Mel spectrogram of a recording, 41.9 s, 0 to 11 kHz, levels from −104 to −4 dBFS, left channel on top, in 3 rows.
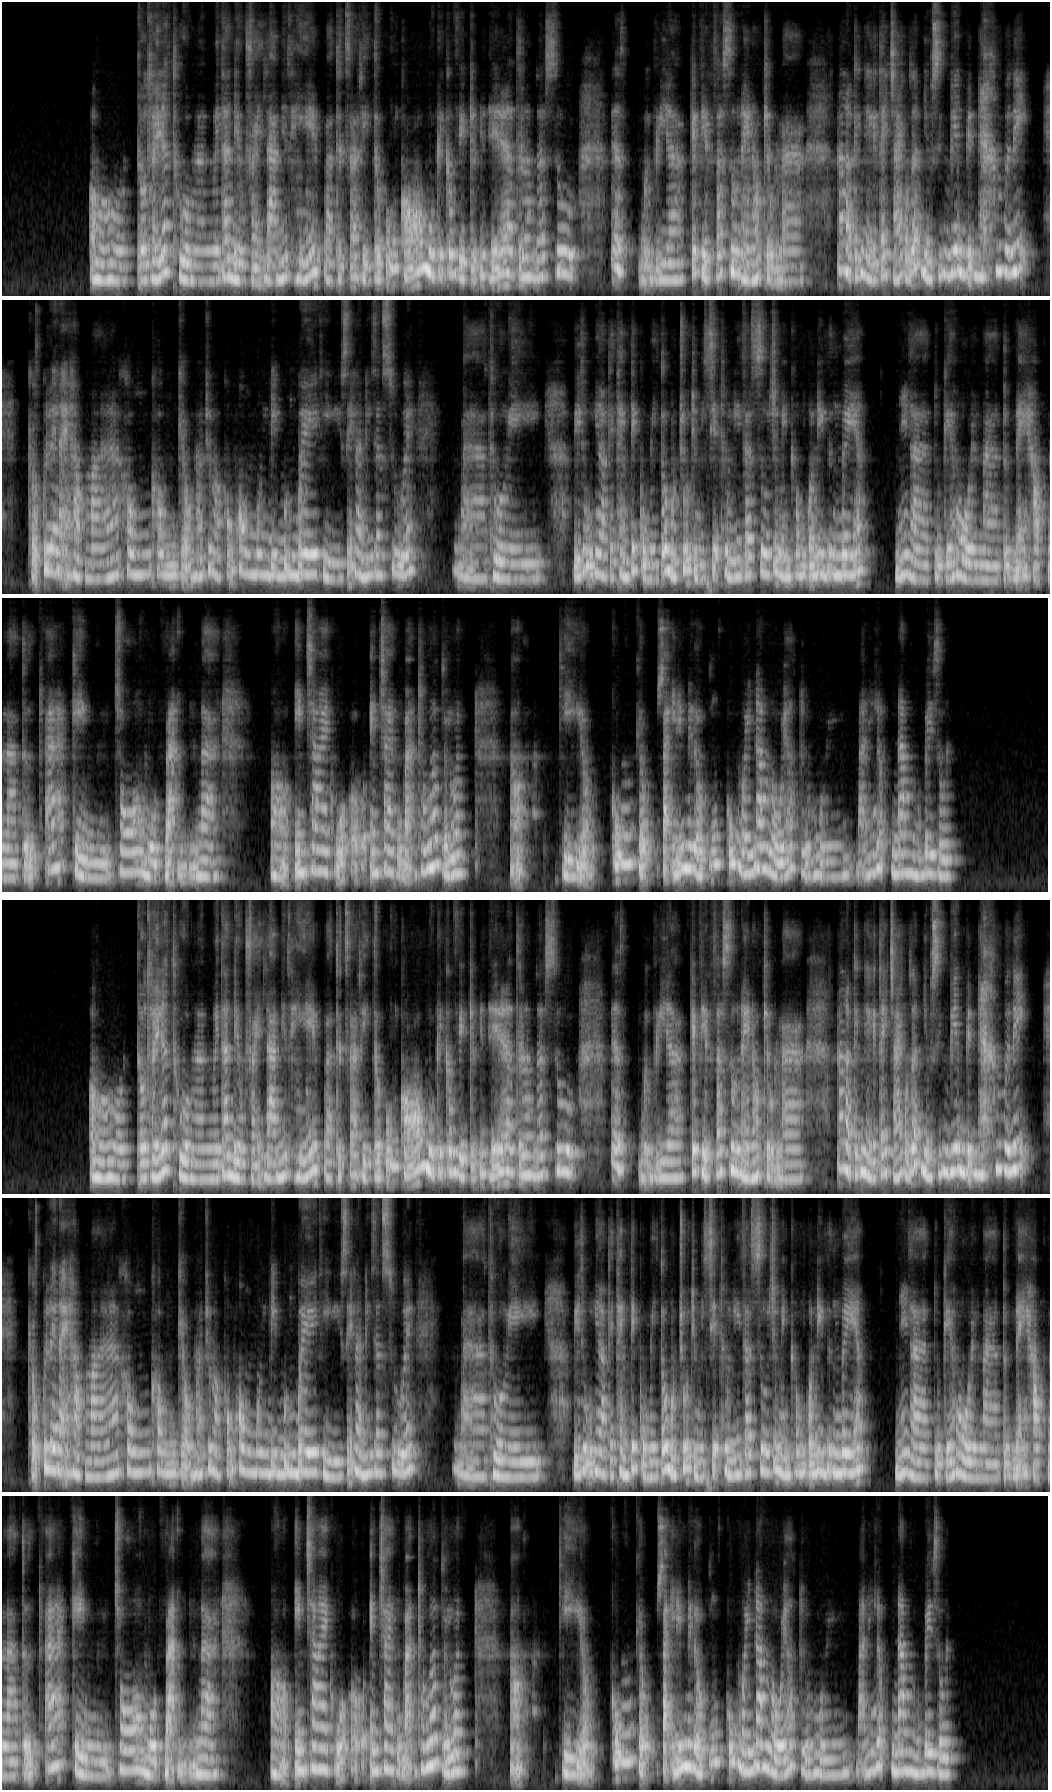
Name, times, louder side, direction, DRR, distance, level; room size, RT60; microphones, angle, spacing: voice 1, 1.2-13.7 13.9-19.5 20.0-25.5 25.9-31.1 31.5-35.0 35.4-40.6, right 2 dB, 25° right, 0.3 m, -29 dB
2.9 x 2.6 x 2.4 m
head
